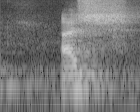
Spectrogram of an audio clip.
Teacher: Kalau shin, ash, misal ha juga, ini tidak bergetar ya karena udaranya mengalir tidak tertahan. Yang mana kalau tertahan berarti berubah menjadi suara. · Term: shin hams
